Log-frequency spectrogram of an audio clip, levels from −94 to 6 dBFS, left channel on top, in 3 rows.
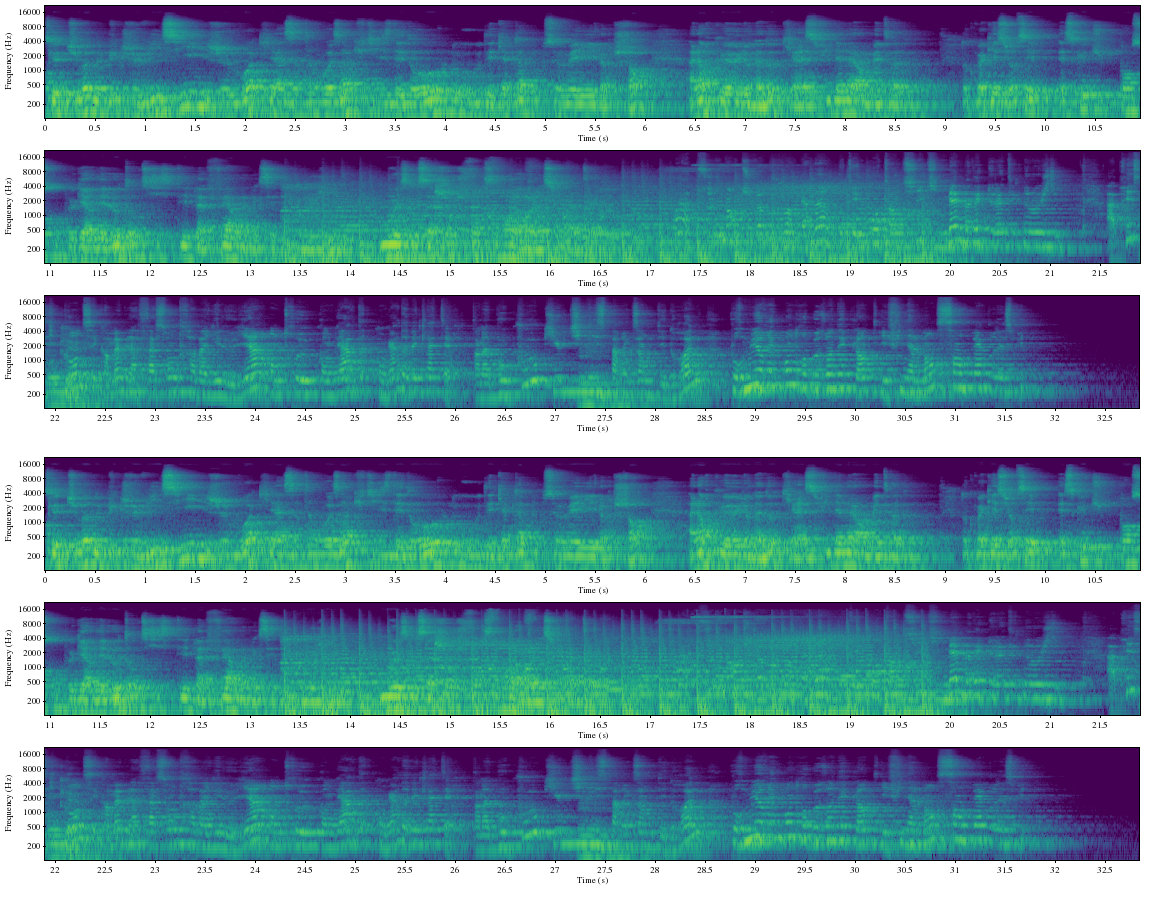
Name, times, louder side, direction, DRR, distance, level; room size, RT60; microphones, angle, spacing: voice 1, 0.0-8.7 9.0-16.6 21.9-22.2 27.2-27.5, equal, 20° right, -5 dB, 2.1 m, -21 dB
sound 1, 13.3-19.8, right 2 dB, 50° right, 0.6 m, -23 dB
voice 2, 17.2-31.7, left 2 dB, 30° left, 3 dB, 0.8 m, -28 dB
9.7 x 7.5 x 3.0 m, 1.3 s
head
